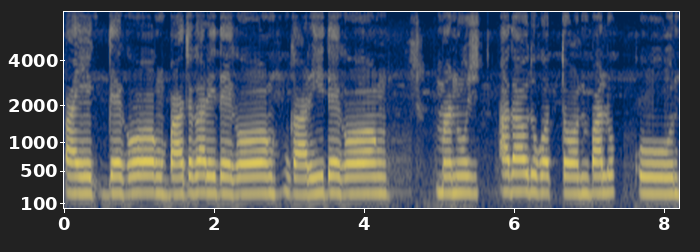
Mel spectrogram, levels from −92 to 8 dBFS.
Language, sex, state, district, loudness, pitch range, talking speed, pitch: Chakma, female, Tripura, West Tripura, -13 LUFS, 205-215 Hz, 90 wpm, 210 Hz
